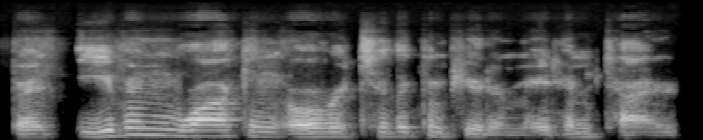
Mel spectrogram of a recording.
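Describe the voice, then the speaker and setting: A man reads a children's storybook aloud with a very animated delivery. His pitch sits in the middle and moves widely through the narration. The recording sounds dull and lo-fi. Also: normal speed. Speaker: storybook reader.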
